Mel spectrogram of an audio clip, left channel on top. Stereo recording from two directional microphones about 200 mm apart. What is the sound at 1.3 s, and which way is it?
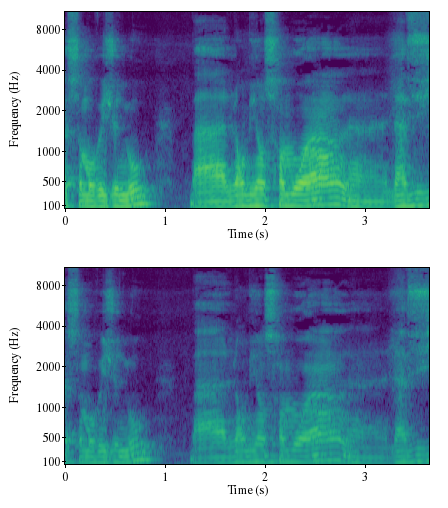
Speech, 10° left (ahead or behind).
